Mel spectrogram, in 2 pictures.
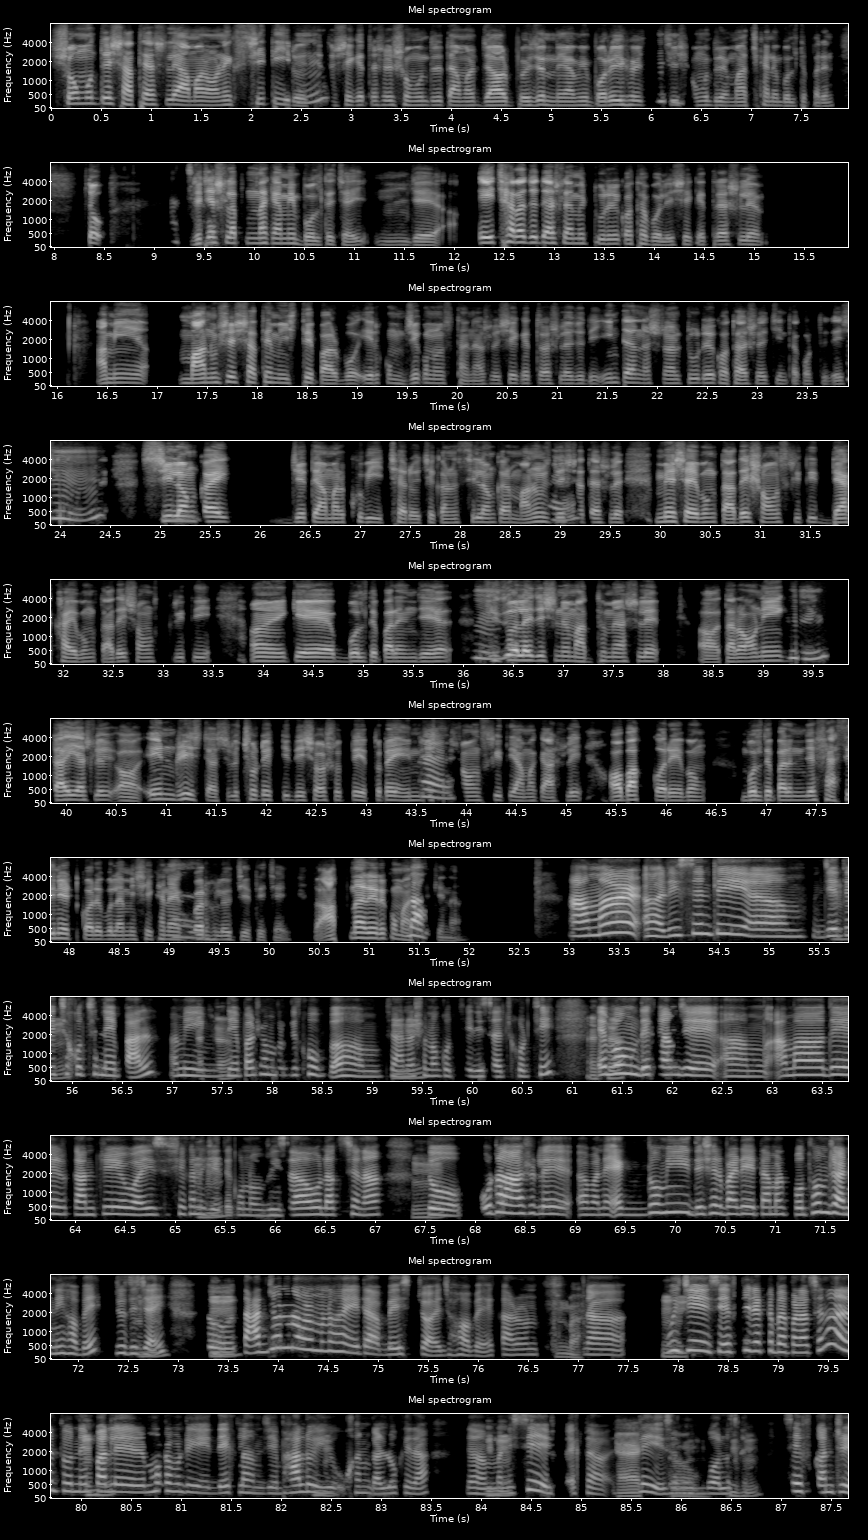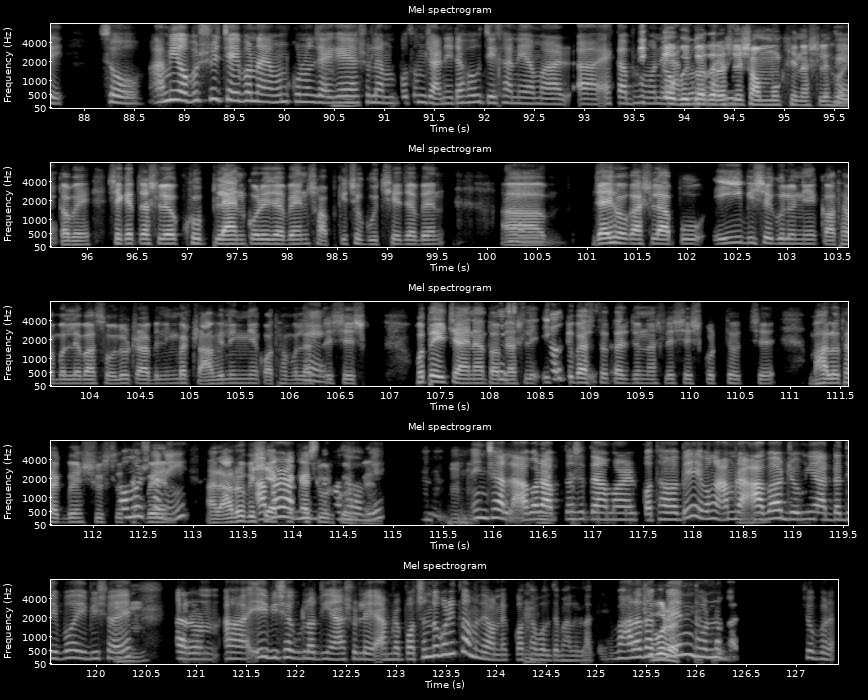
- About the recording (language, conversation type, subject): Bengali, unstructured, আপনি কি কখনও একা ভ্রমণ করেছেন, আর অভিজ্ঞতাটি কেমন ছিল?
- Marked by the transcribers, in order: tapping; in English: "ফ্যাসিনেট"; sniff; other background noise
